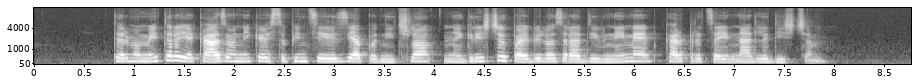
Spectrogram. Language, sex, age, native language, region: Slovenian, female, 18-29, Slovenian, Central Slovenia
